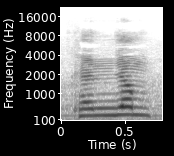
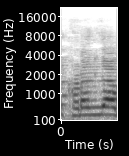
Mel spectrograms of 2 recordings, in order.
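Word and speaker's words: खञ्जौ: उच्चारण कर लेंगे, खन, खंजौ, खंजह, खंजम, खंजौ, खंजह। ऐसा ना समझना खड़ंजा बोल रहे हैं, खड़ंजा नहीं, खंजौ है, खंजह, खंजा, खन ब्याम, यहाँ खंज नहीं है, यहाँ क्या है?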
